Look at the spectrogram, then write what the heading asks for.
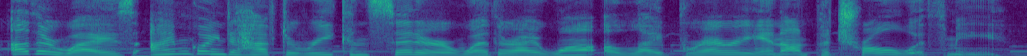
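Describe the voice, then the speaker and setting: A woman's voice: medium pitch, animated, moderate pace, over music, lightly acted. A woman playing an earnest, stern young knight leader in a video game, formal, composed and firm.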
